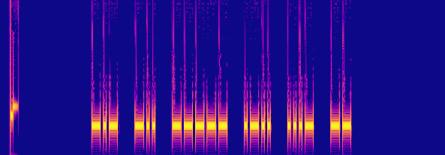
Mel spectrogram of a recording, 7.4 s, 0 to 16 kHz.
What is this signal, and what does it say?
Morse code, heard as a keyed tone, about 25 wpm, spaced as for 18 wpm, 700 Hz. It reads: KD0LVM
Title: USA Call Signs - 6 Characters - 2x Character Spacing - 25wpm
